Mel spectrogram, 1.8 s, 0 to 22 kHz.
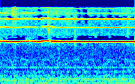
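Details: Weekly manual 30-joule check of a code-cart defibrillator (R Series), charged before a test shock: steady high-pitched electronic tone over room hum; defibrillator charge-ready tone during routine function check.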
